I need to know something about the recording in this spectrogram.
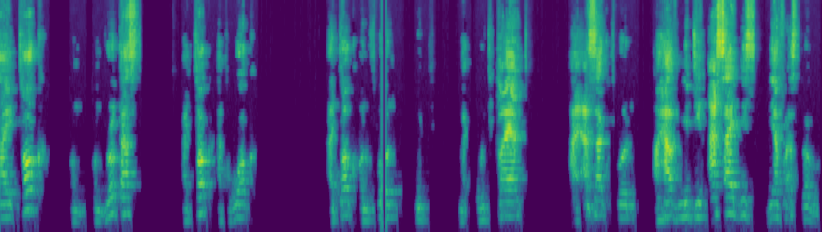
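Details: Adult male speaker; typical speech.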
